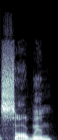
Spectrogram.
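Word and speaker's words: Samhain: h AI n but it's pronounced saw win so and it's a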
